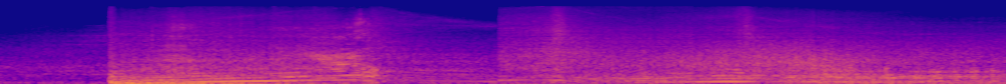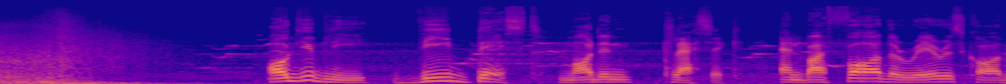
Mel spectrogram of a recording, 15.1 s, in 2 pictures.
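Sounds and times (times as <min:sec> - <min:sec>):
car engine accelerating hard: 0:00.8 - 0:07.9.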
